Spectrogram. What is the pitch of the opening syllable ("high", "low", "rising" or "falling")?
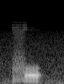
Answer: low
